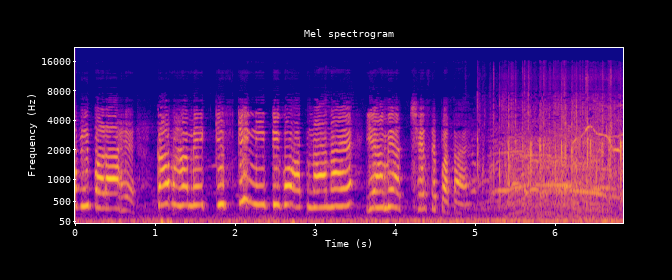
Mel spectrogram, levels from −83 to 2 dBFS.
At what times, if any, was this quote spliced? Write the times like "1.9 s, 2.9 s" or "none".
none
